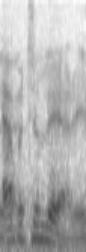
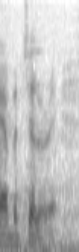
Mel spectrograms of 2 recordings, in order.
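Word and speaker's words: Abertillery: Immediately behind it comes I can never pronounce this Abileri. Abitali. Thank you. I always want to say Abatillery.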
